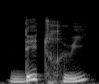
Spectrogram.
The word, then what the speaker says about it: détruit: Okay, so you can notice that even if I put this final T, so as usual, I don't pronounce it. Okay, conduit, construit, cuit, détruit, instruit.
